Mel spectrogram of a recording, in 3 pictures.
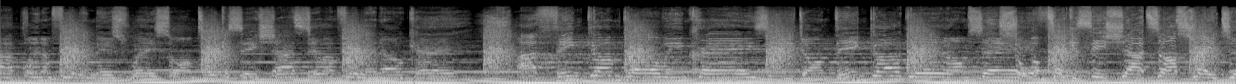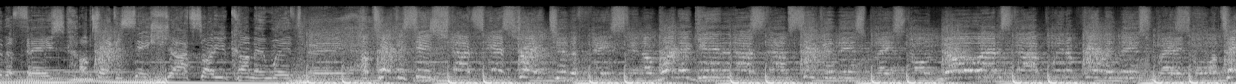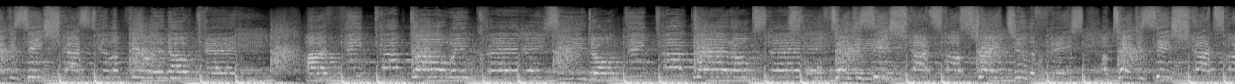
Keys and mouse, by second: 9.0 click, 11.7 click, 12.6 click, 16.2 click, 19.7-28.4 drag, 29.2 click.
